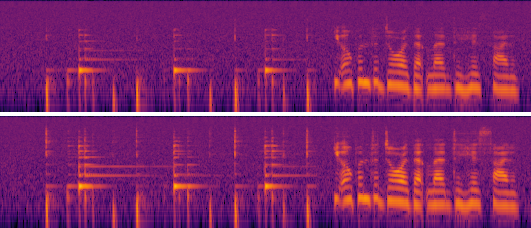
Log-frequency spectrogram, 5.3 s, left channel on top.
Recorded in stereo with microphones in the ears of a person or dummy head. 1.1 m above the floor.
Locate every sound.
0.5 s dishes clattering: 60° right (ahead or behind)
3.3 s a woman speaking: 35° right (ahead or behind)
